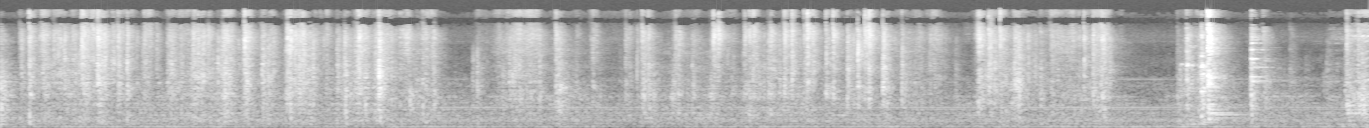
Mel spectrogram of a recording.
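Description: Plastic bag of powdered sugar crinkling and rustling as it is shaken and squeezed out into a metal mixing bowl, a soft, fast, irregular crackle. About twelve seconds in there are a few louder knocks and clatters as a hand mixer is picked up and handled.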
